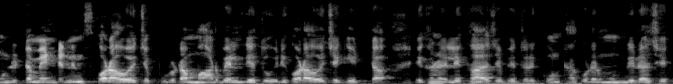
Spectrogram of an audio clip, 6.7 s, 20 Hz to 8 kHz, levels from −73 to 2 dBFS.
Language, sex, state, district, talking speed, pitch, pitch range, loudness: Bengali, male, West Bengal, Kolkata, 170 wpm, 125 Hz, 115-130 Hz, -21 LUFS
